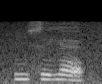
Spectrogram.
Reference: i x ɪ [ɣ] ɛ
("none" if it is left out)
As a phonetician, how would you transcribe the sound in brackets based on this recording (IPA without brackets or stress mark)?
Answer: j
